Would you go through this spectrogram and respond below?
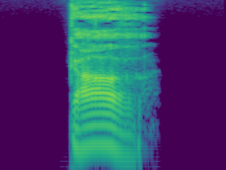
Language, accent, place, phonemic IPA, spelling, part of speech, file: German, Germany, Berlin, /ɡaːr/, gar, adjective / adverb, De-gar2.ogg
- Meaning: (adjective) 1. cooked, done (of food such as meat or vegetables: ready for consumption) 2. refined; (adverb) 1. at all; even 2. even; expressing a climax 3. all 4. very; quite; really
